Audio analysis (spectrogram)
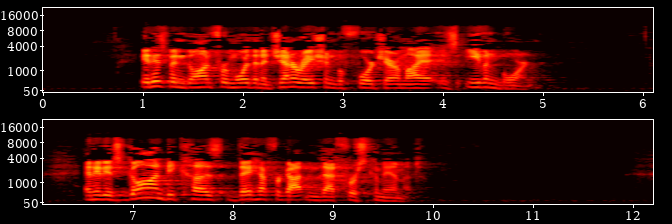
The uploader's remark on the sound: a sermon that I recently preached at my home church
